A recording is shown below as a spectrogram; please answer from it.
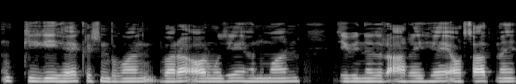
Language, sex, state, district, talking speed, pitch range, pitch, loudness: Hindi, male, Himachal Pradesh, Shimla, 210 wpm, 140-145 Hz, 140 Hz, -17 LUFS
